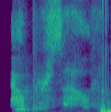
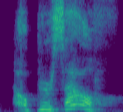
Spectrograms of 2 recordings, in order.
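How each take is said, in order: First: "Help yourself" breathed as a whisper. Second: Said in the usual way. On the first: Shown as a demonstration. Preacher repeating God's offer to the congregation, whispered. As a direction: drop to a hushed, unvoiced whisper. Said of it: "repeated offer, whispered". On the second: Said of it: "repeated offer".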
